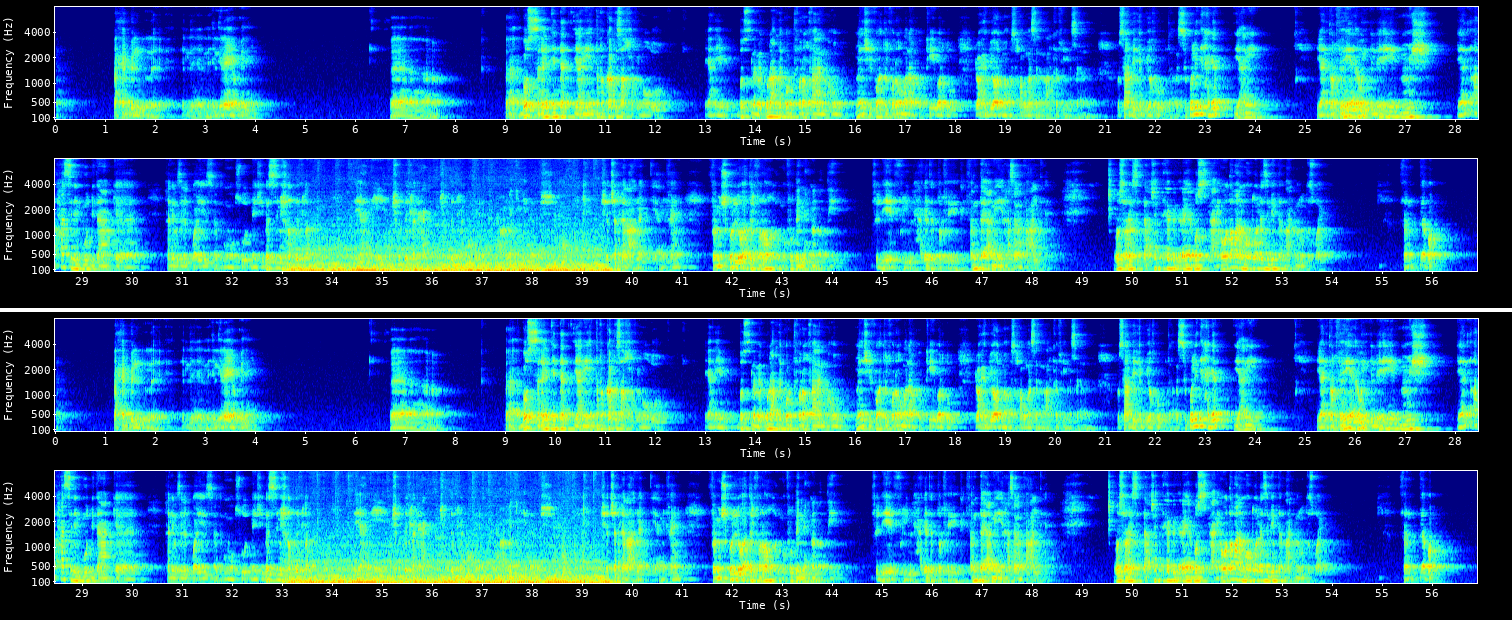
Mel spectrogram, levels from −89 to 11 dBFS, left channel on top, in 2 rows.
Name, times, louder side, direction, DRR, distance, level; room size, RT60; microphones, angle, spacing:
voice 1, 1.2-4.0 6.7-7.7 9.0-12.1 13.0-23.3 23.6-24.0 24.8-25.0 25.2-27.4 28.0-30.1 30.7-33.6 34.0-34.1 34.4-44.1 44.8-48.3 48.6-49.0 49.6-53.8 55.4-56.0, right 1 dB, 15° right, 3 dB, 1.0 m, -26 dB
sound 1, 33.0-39.4, equal, 40° right, 1.4 m, -20 dB
12.0 x 4.4 x 6.0 m, 1.2 s
head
